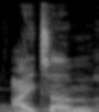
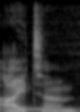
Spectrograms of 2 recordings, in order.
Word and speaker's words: Aitum: Item, I guess is how you say it. It's AITUM. Might work better. There are some things that I cannot do currently on Item that I know I can do on Sammy.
